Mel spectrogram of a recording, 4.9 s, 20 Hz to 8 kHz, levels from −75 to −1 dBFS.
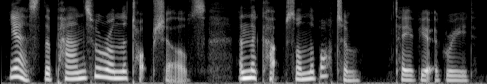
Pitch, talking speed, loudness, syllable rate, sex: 215 Hz, 195 wpm, -17 LUFS, 5.2 syllables/s, female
